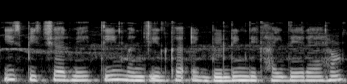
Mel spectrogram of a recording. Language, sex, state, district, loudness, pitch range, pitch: Hindi, female, Chhattisgarh, Raipur, -14 LUFS, 185-200 Hz, 190 Hz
